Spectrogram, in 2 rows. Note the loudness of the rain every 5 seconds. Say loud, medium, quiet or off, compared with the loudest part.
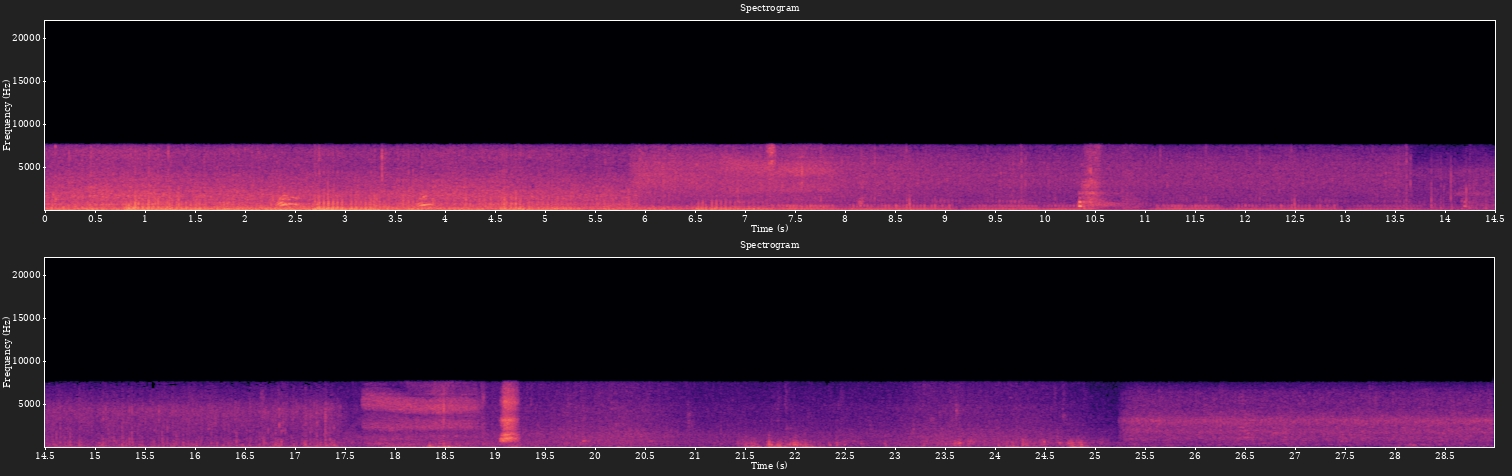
loud, medium, quiet, quiet, quiet, quiet.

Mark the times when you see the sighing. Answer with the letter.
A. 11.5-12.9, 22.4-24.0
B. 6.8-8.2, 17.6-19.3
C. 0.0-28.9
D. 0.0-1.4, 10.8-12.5
B.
